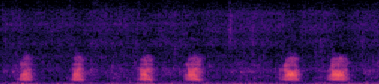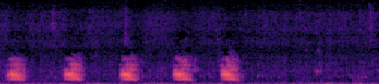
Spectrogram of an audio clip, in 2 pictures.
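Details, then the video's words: Captive White's tree frogs, just moved into a new enclosure, giving a string of eleven short rasping croaks, each a clipped burst repeated roughly every half second with a brief pause midway, over faint background hiss. "White's tree frog"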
